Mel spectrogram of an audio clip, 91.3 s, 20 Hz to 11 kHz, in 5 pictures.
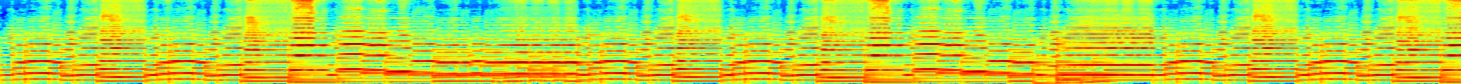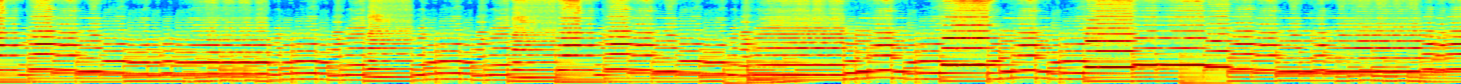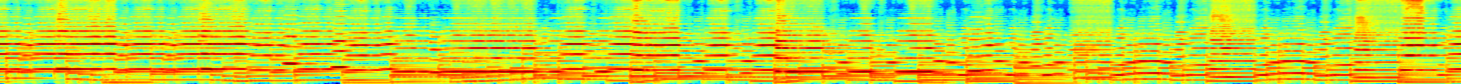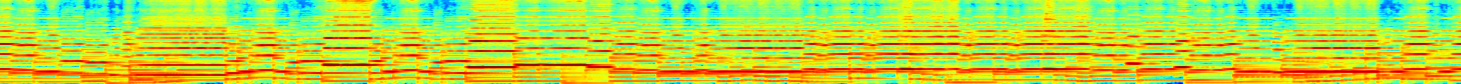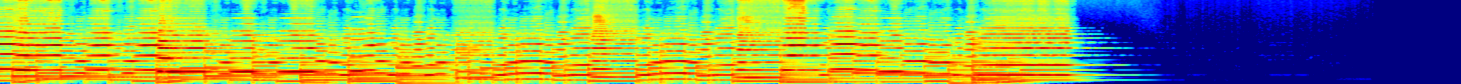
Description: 3/4 (View more 3/4 Music)
Allegretto = 100
Classical (View more Classical Flute Music)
